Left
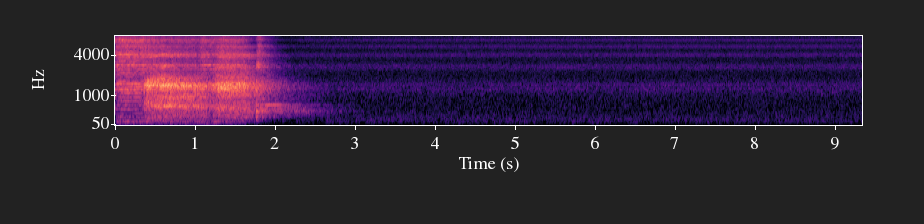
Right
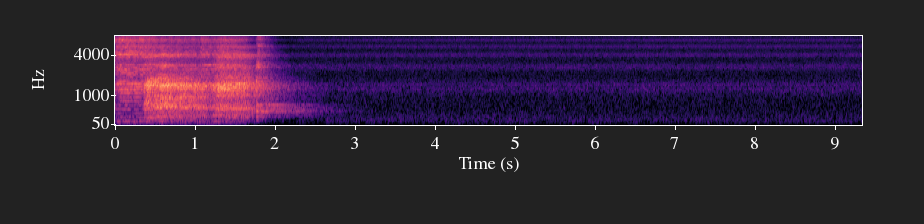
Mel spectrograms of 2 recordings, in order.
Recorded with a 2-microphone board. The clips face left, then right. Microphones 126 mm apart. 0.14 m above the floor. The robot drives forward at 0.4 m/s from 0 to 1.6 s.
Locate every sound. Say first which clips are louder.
0.3 s breathing: right 1 dB; 20° right (ahead or behind), 3.5 m; by 1.7 s 15° right (ahead or behind), 4 m
1.8 s a snare drum: left 1 dB; 25° left (ahead or behind), 1.0 m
